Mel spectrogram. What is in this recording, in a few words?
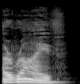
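"arrive", British English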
